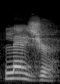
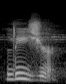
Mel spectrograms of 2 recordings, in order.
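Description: First: LEISURE as British "LEH-zher"; short E in LEISURE, the British way. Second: LEISURE as American "LEE-zher"; long EE in LEISURE, the American way. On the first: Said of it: "người Anh thì thích đọc là". (đọc LEISURE kiểu Anh, "le-giơ") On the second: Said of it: "Người Mỹ á thì thích đọc". (đọc LEISURE kiểu Mỹ, "li-giơ") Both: Shown as a demonstration.

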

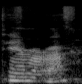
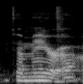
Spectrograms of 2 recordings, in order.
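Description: First: Tamara said TAM-uh-ruh; first-syllable stress. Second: Tamara said tuh-MARE-uh; second-syllable stress. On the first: Reading a viewer's name the common way, Tamara as TAM-uh-ruh. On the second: Giving the viewer's name another way, Tamara as tuh-MARE-uh. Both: Shown as a demonstration. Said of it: "A lot of people pronounce it".

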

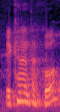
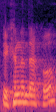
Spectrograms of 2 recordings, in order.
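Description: Both takes have the same delivery.

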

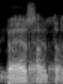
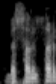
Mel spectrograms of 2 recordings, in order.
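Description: First: ਪੈ ਸੰਤਰ with an open "bai" first; double-lav "ai" vowel. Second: ਬਸੰਤਰ with a short "ba" first; wrong short vowel. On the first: Teacher correcting students, ਪੈ ਸੰਤਰ with open "ai". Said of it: "ਦਲਾਵਾਂ ਲੱਗੀਆਂ". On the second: Teacher warning students of a misreading, ਬਸੰਤਰ with short "ba". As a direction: say ਬਸੰਤਰ opening on a quick schwa. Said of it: "ਬਸੰਤਰ ਨਹੀਂ ਪੜ੍ਹਨਾ". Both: Shown as a demonstration.

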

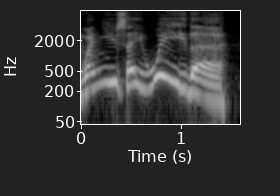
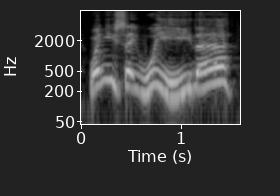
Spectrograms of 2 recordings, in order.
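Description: First: "we" pitched high and stretched, falling away after; pointed stress on "we". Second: "we" drawn out, higher, then rising on "there"; questioning stress on "we". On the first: Ruby querying Sam again, pointed stress on "we". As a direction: slowly lean hard on "we". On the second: Ruby interrupting Sam to question him, stress on "we". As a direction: slowly query the word "we". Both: A narrator's reading.

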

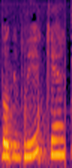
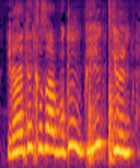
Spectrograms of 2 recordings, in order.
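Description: First: Said in the usual way. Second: Excited. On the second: Acted. Excited announcement to friends.

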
